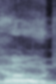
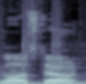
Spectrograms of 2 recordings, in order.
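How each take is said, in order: First: The word is said in a put-on voice. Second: The word is said in a natural voice. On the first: The speaker calls it right. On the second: The speaker calls it wrong.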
